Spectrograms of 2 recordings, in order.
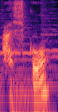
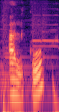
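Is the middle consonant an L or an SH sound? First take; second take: SH; L. First: The middle consonant is an SH sound. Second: The middle consonant is a plain L sound. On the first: This is the central highland pronunciation. "al menos en la Sierra Centro, lo dicen Ashku" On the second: This is the northern highland pronunciation. "la escritura es tal como está aquí"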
